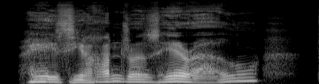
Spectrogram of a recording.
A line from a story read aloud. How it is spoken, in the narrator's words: Farlin muttered dreamily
